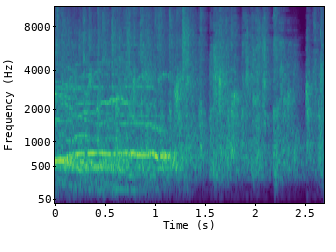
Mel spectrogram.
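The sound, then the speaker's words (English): A crowd in Amsterdam applauds steadily for colleagues in Bucharest and Brazil, a dense wash of many hands clapping with cheering and a whistle-like tone over it at first, holding at an even, loud level throughout. “So give it up for Bucharest in Brazil.”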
